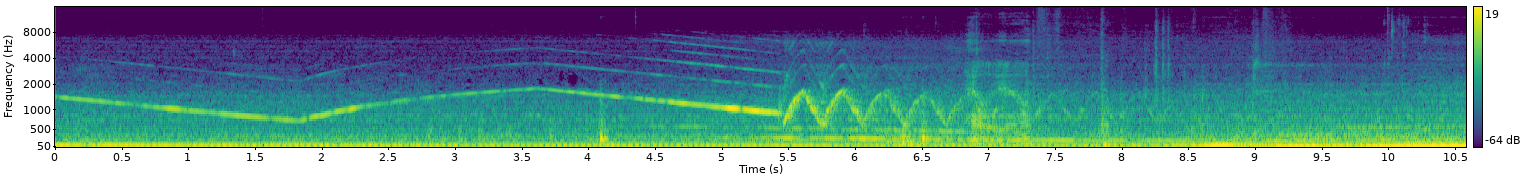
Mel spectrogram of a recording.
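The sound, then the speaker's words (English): A fire truck siren passes on the road, heard from a moving car. It sweeps down and up in a slow wail, then switches to a run of rapid yelping cycles over steady low road and engine rumble. “Well, this is also a fire truck. Shit. You don't have to stop. There's a median.”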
